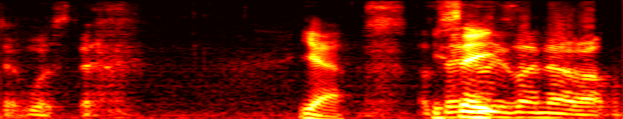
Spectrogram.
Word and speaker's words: Worcester: college uh was uh we'd say worcester it's spelled w o yeah yeah yeah so it's i honestly forgot the r was even in it um so like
